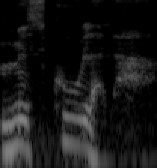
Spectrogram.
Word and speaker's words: Miss Kulala: Okay, so that I wanted to emphasize how to say it. You got to say it like that, Miss Kulala.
